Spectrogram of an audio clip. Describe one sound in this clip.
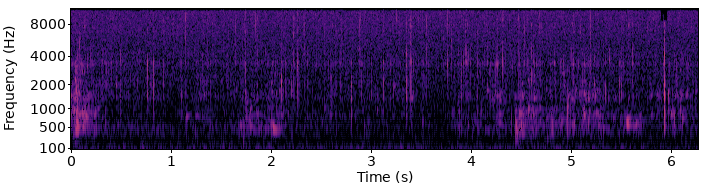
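Water swirls and rumbles softly, heard muffled from underwater.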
